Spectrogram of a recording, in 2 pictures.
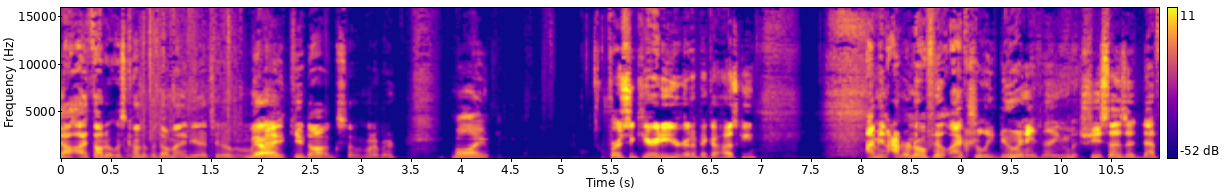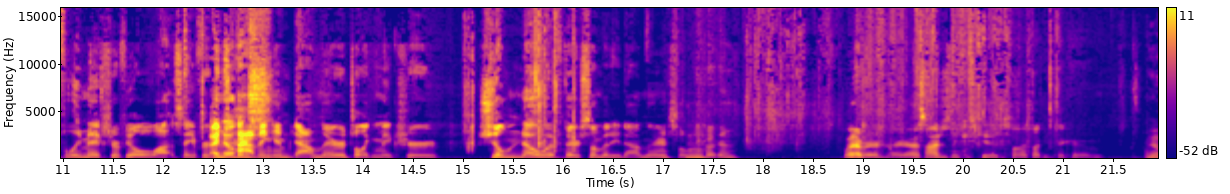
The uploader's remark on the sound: From the Car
